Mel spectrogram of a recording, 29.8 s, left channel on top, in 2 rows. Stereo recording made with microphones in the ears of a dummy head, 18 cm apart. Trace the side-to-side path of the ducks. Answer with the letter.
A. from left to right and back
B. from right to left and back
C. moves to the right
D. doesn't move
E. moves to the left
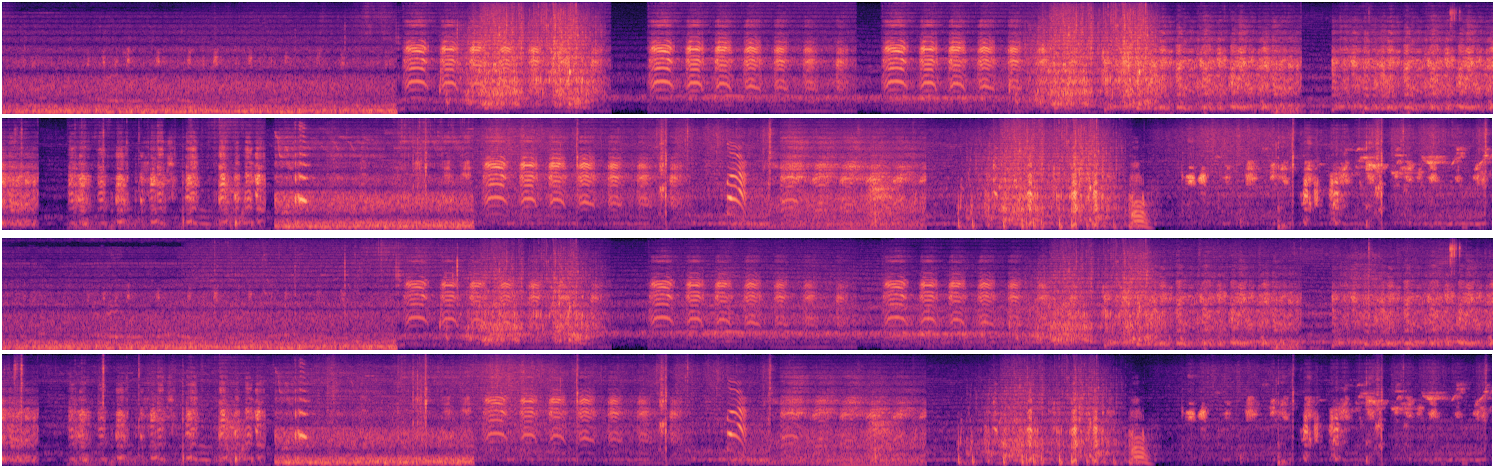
D.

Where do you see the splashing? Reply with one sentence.
You can hear the splashing on the left.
